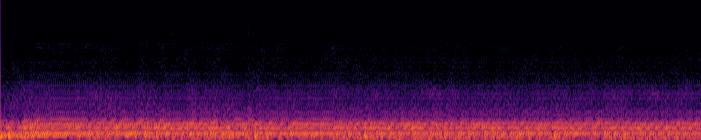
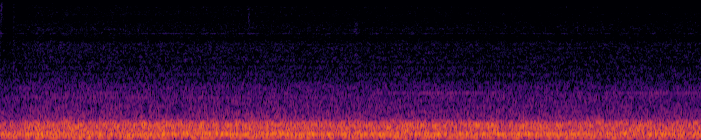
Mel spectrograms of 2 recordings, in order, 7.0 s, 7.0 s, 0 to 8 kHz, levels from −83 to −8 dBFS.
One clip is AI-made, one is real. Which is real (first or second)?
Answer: second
